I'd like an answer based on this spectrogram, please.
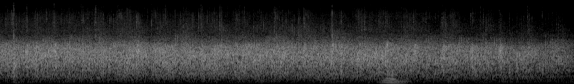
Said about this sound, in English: Let's just give our band another round of applause just for them.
